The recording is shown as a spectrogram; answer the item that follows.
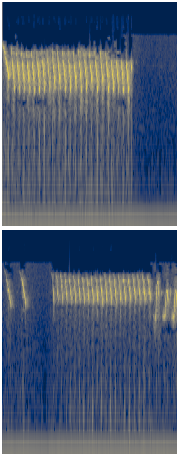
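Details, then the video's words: Canary singing in a long-duration 'tembakan pedas' style: fast, high buzzy trills of rapidly repeated notes, a brief pause with two quick rising chirps, then another rattling trill shifting to a slightly lower pitch. "Suara Kenari Tembakan Pedas Durasi Panjang"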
